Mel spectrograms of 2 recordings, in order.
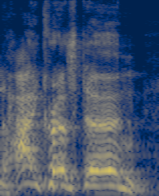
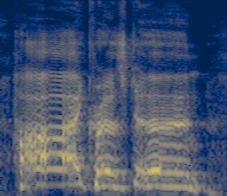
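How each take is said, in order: First: Slow, high, drawn-out hello; stretched greeting. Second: Shouted greeting. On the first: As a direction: sing out her name slowly. Greeting a viewer in chat. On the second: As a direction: call her name across the room. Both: Real, not acted.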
